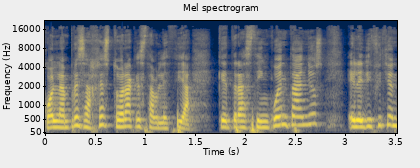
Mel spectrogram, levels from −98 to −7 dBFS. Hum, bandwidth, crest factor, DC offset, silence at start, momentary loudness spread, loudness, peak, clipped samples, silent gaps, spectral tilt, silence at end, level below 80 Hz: none; 19 kHz; 14 dB; under 0.1%; 0 s; 7 LU; -15 LUFS; 0 dBFS; under 0.1%; none; -4.5 dB/octave; 0 s; -42 dBFS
